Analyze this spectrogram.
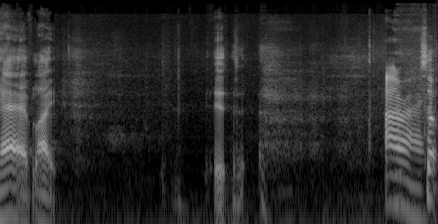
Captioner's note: stammers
